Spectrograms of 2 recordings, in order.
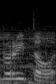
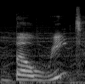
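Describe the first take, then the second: First: It is said in a plain, ordinary accent. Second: It is said in a strong Mississippi accent. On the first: This is not how the grandmother says it. "It's not a burrito" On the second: This is how the grandmother says it. "She wants the burrito"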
